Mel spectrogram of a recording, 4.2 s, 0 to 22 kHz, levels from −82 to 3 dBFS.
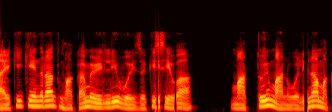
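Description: Chunks out of order, 1.94 to 2.00 s, just after "केंद्रांत म्हाका मेळिल्ली": a 20 ms piece of audio was written two chunks late, so it plays after material that should follow it. Nothing is missing, but the shuffled order and three hard joins make a brief jumbled moment.

Packet loss on an ADPCM call, at 2.18 s (30 ms gone) and 3.80 s (50 ms gone): lost packets became hard-edged silence, and the decoder's predictor and step size drifted from the sender's, so the speech comes back slightly distorted before settling.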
